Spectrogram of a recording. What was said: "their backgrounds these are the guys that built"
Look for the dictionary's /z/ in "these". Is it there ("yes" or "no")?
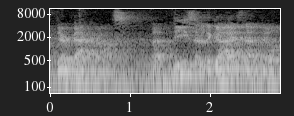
yes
